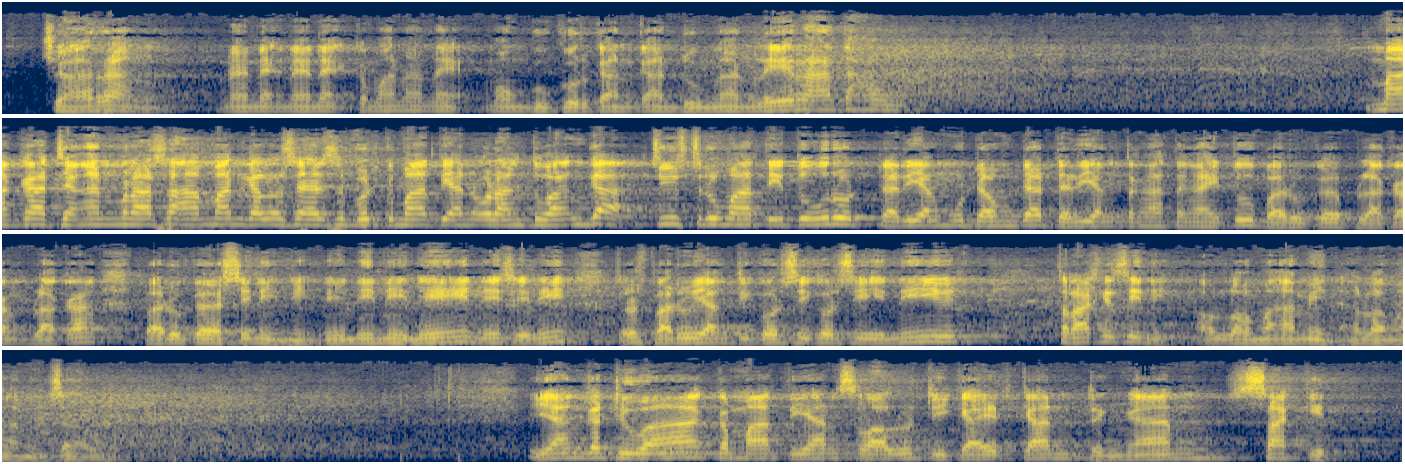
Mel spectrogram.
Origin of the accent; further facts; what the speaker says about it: Yogyakarta, Special Region of Yogyakarta, Indonesia; Karena saya orang Jogja, di dalam tradisi Jawa, orang tua disebut sepuh.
